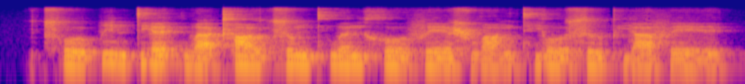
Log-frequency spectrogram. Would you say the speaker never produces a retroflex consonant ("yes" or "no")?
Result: no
